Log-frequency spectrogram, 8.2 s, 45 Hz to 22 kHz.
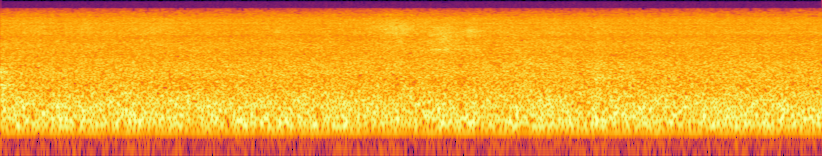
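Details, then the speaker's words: Slab leak in a buried heating water line, ST-2000 ground microphone right over the slab, water turned on: steady, even hiss with no rhythm, loud close to the leak; likely an old iron pipe failing. "Wow, look at that. You can hear it really close. It was unbelievable. Shut it off. I'm saying the leaks right here because it was, maybe it was running down."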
